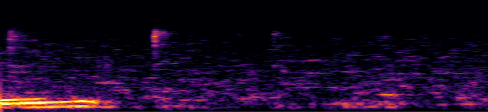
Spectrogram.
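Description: A short voiced sound from a person at the start, then a single faint click, over quiet room tone.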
